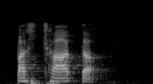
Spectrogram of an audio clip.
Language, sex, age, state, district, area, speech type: Sanskrit, male, 30-45, Telangana, Ranga Reddy, urban, read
